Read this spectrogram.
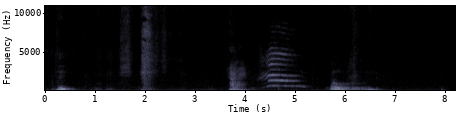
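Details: Large Maine Coon cat seeking affection indoors: a clear, tonal meow that rises and falls at mid-clip, framed by a woman talking in Thai and soft household noises.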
